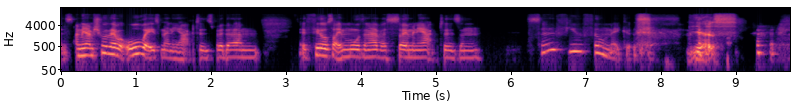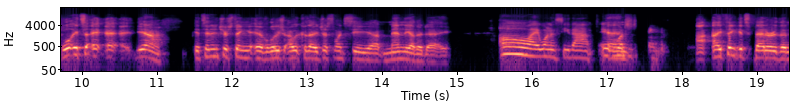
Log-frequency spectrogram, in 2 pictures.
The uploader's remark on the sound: (audio file corrected). Apologies… the first send had an audio file that was an hour short… a mystery… Shot via Zoom.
